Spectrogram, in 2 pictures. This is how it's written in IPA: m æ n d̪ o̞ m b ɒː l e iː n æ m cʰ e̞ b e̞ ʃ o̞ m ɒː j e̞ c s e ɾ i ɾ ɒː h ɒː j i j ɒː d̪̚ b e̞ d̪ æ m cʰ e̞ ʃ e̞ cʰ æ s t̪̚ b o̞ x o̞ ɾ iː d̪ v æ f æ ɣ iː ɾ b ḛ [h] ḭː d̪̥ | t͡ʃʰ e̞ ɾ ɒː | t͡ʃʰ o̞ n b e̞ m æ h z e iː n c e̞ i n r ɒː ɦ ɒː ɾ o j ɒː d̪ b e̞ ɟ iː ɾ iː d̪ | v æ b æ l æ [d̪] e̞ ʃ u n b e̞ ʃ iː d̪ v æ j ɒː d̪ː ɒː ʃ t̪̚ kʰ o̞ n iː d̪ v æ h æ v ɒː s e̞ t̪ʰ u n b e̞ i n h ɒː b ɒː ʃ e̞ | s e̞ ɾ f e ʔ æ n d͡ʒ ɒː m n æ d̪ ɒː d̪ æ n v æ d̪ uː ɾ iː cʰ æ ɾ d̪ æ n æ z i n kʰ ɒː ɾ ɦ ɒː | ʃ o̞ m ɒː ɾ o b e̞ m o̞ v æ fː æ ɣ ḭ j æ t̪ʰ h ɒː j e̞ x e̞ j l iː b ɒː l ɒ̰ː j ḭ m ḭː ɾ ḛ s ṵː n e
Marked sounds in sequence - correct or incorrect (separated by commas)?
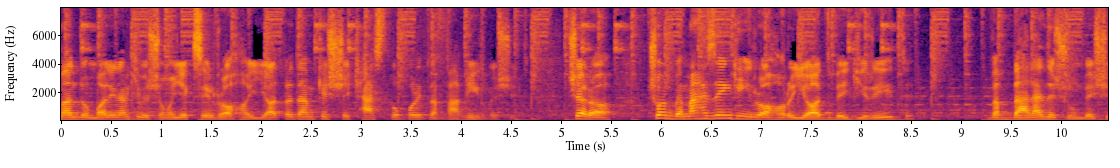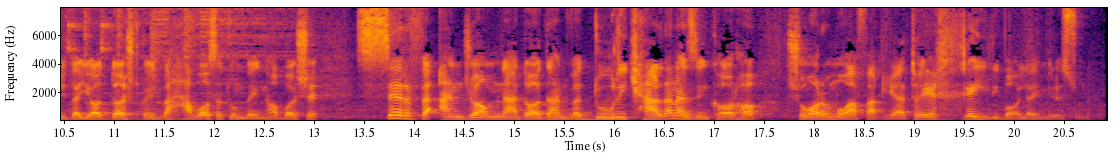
incorrect, correct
